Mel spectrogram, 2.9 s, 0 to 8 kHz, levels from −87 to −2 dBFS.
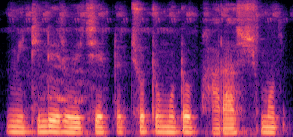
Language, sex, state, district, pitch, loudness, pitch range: Bengali, male, West Bengal, Alipurduar, 115 Hz, -18 LUFS, 110-115 Hz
